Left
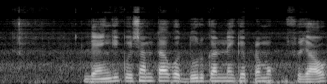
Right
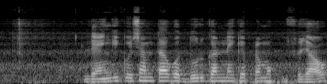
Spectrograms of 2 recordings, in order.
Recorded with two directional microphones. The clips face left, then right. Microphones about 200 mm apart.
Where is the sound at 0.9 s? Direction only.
45° left (ahead or behind).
